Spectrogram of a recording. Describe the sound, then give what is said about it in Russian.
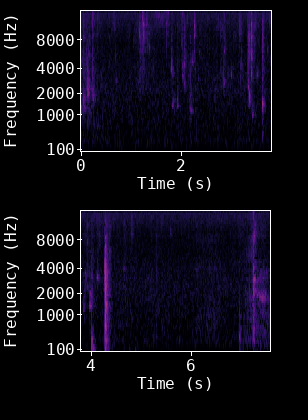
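Juice from one squeezed lemon drips into water: a few scattered plinks and splashes, with two sharper drops in the middle, and no talking. “Берете один лимон и выжимаете все в эту воду.”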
